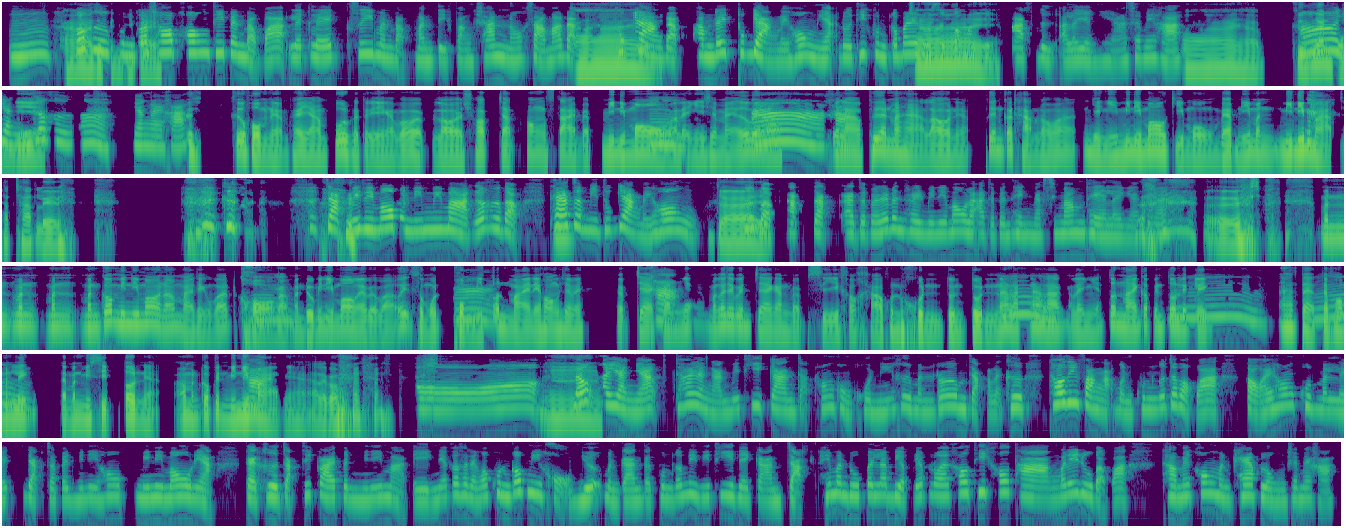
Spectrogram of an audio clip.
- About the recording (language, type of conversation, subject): Thai, podcast, มีเคล็ดลับจัดห้องเล็กให้ดูกว้างไหม?
- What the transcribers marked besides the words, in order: distorted speech; "ที่" said as "ซี่"; in English: "Multifunction"; chuckle; laughing while speaking: "คือ"; chuckle; "Mini-mart" said as "นิมิมาร์ต"; other background noise; in English: "maximum"; chuckle; laughing while speaking: "ประมาณนั้น"; drawn out: "อ๋อ"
